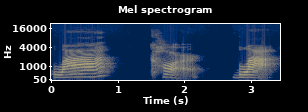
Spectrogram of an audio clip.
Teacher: I just eliminate one of the k sounds and I use it to link these two words together. So I say blah car, blah.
